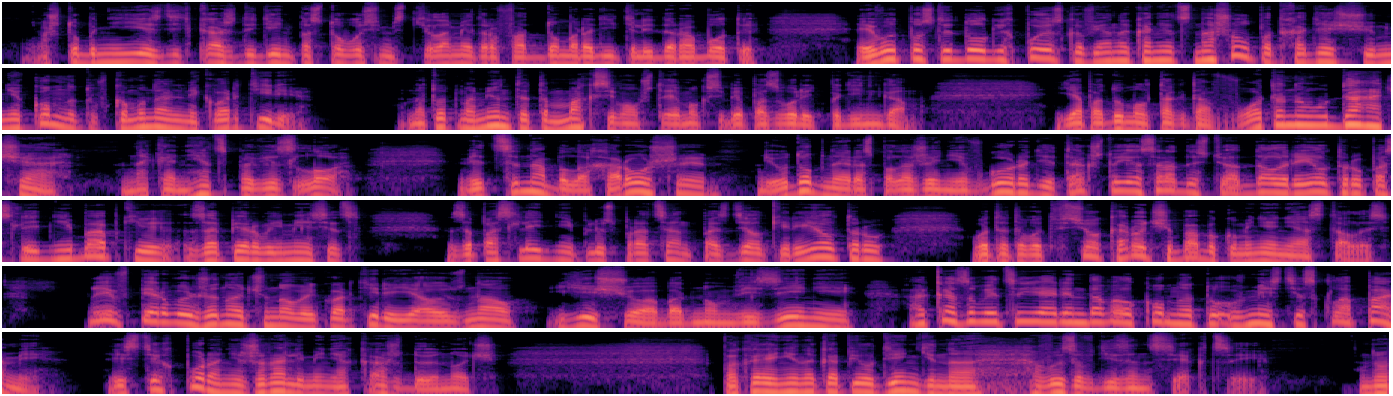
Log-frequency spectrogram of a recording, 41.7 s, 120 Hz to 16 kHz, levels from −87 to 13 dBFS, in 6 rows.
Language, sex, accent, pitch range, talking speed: Russian, male, native, 110-160 Hz, 180 wpm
